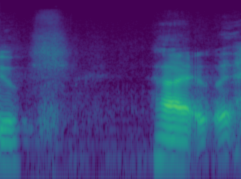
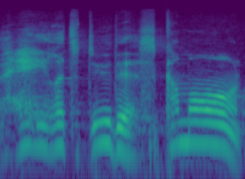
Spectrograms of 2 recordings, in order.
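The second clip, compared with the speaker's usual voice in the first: excited plea; 4 semitones higher, 4 dB quieter, slower than usual. Retold or imitated. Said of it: "passionate plea".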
